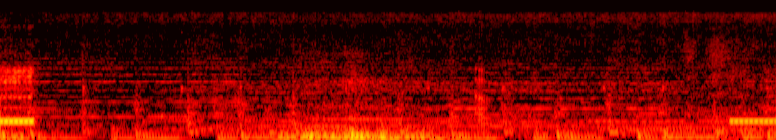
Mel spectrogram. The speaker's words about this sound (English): The longest part is the phone ringing.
